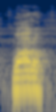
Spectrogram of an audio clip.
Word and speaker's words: Waddle: Waddle.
